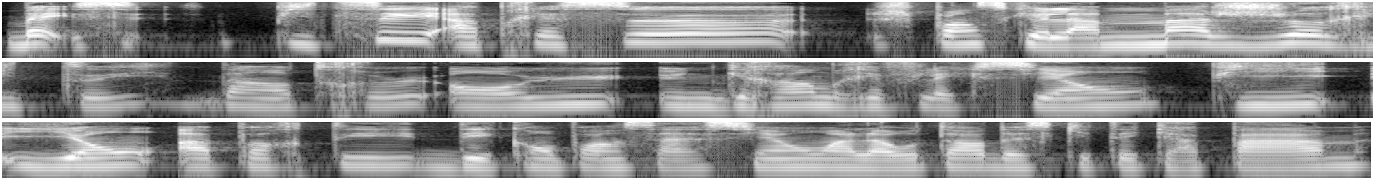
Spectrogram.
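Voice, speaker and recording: In an ordinary speaking voice, a woman talks at a fairly slow pace with medium pitch and ordinary pitch variation, the sound dry and close with no echo on a very clean recording with a silent background. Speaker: president of a theatre council. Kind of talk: interview.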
